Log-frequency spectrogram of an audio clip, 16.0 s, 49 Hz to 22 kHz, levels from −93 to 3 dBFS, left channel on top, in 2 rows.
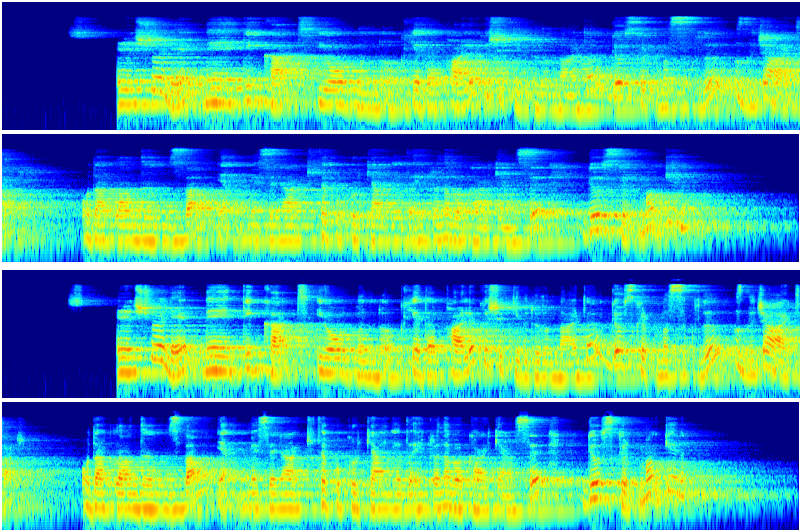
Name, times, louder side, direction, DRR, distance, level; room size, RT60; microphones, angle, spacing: voice 1, 1.2-8.2 8.8-14.8, right 3 dB, 85° right, 5 dB, 0.7 m, -26 dB
13.0 x 8.2 x 2.5 m, 2.2 s
head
